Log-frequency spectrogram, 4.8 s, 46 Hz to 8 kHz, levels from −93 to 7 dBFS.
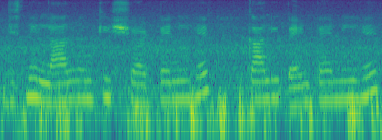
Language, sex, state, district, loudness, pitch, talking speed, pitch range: Hindi, female, Haryana, Jhajjar, -18 LUFS, 200 Hz, 140 wpm, 190-210 Hz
